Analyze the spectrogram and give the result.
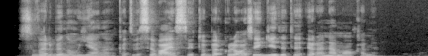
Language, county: Lithuanian, Klaipėda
